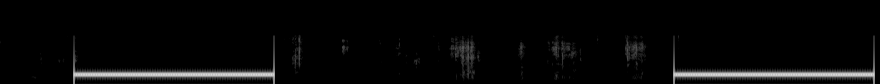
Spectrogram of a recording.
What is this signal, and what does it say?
Ringback tone (North America), 440 + 480 Hz.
